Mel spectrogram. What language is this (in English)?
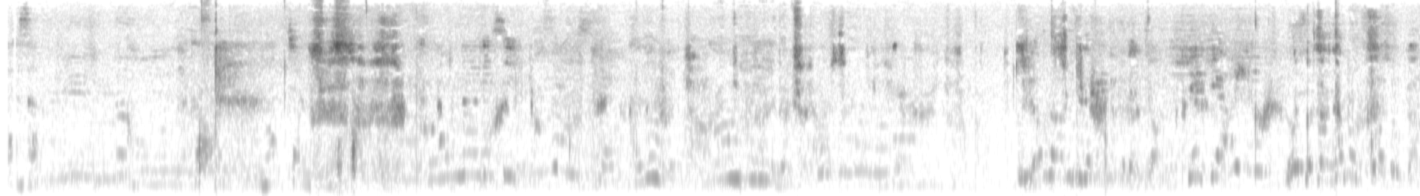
Japanese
